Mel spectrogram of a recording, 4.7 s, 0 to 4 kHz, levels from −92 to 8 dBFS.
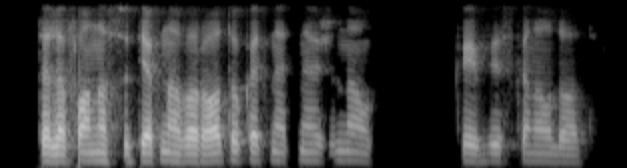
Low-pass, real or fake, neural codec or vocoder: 3.6 kHz; real; none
